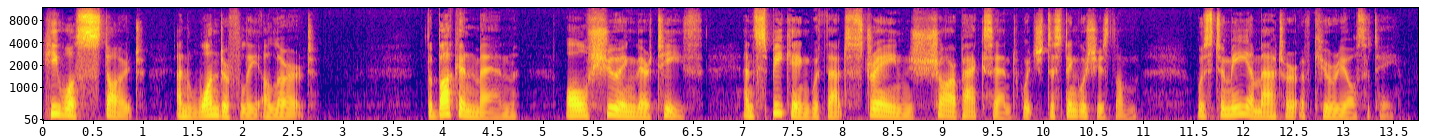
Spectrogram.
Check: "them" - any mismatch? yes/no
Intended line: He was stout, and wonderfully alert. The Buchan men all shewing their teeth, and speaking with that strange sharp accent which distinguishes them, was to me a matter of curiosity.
no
